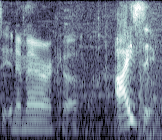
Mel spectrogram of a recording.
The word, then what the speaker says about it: Isaac: Isaac. Like, why is there so much emphasis Isaac. on the There's A? 2 A's! How do you not put emphasis on the A?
